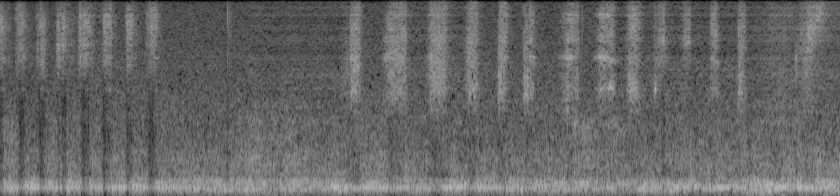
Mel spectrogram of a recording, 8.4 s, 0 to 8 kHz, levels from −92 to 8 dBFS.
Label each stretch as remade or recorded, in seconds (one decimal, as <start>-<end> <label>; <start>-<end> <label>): 0.0-2.5 recorded; 2.5-3.6 remade; 3.6-4.0 recorded; 4.0-4.7 remade; 4.7-6.1 recorded; 6.1-8.4 remade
